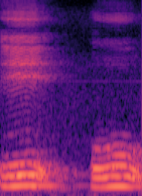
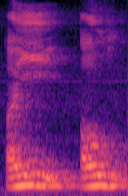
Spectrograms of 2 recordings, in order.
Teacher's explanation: ए ओ मुख खोलना पड़ रहा है, ऐ औ उससे भी ज़्यादा मुख खोलना पड़ रहा है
